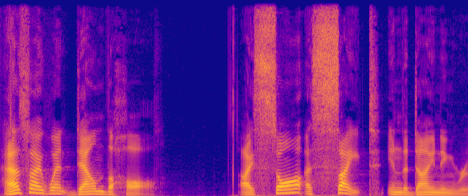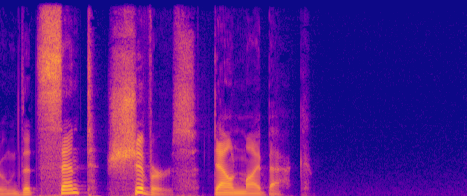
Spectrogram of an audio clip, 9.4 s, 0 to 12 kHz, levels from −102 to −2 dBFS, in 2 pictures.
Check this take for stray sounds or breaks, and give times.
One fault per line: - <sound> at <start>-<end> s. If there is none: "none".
none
